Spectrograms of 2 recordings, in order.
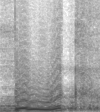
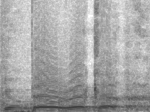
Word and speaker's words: Billerica: do you pronounce it, Billerica? Billerica. Billerica. I was told that it does not pronounce the way I've seen it written on maps.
